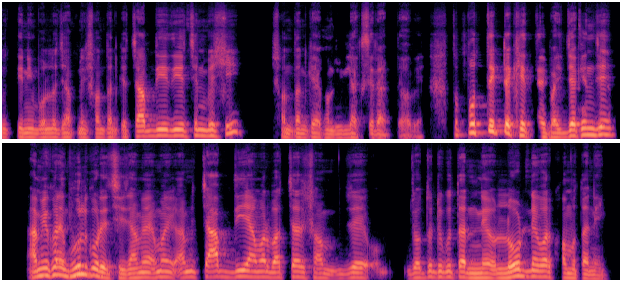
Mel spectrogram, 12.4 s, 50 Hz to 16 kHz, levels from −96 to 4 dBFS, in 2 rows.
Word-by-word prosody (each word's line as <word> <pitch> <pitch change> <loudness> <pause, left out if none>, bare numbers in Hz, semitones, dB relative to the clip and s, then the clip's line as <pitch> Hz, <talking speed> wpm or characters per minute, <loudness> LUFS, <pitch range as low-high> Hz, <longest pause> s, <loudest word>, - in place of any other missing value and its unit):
তিনি 110 -1 -2
বলল 110 +1 -2
যে, - - -4
"আপনি - - -7
সন্তানকে 105 -1 -6
চাপ 135 0 +4
দিয়ে 155 -1 +4
দিয়েছেন 155 0 +1
বেশি। 175 +8 -1 0.5
সন্তানকে 105 0 -5
এখন 100 0 -6
রিল্যাক্স 100 +1 -6
এ - - -10
রাখতে - - -12
হবে।" - - -13 0.3
তো - - -6
প্রত্যেকটা 230 0 +5
ক্ষেত্রে 155 -6 +1
ভাই 110 0 0
দেখেন 170 +3 +4
যে 185 - +4 0.5
আমি 175 - +5
ওখানে 200 -1 +3
ভুল 215 +2 +7
করেছি 130 -9 +2
যে - - -1
আমি 130 - +1
আমি 145 +1 0 0.2
আমি 145 +2 -1
চাপ 145 +1 +4
দিয়ে 155 +1 +2
আমার 145 0 0
বাচ্চার 135 +2 -1
সব 120 -1 -4 0.3
যে 130 - +1 0.2
উ - - -16 0.4
যতটুকু 140 +3 -2
তার 140 -2 +4
নেও 120 -2 +2
লোড 170 +5 +7
নেওয়ার 150 -2 +2
ক্ষমতা 115 -3 -2
নেই। 95 0 -10
140 Hz, 210 wpm, -22 LUFS, 115-155 Hz, 0.5 s, ভুল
